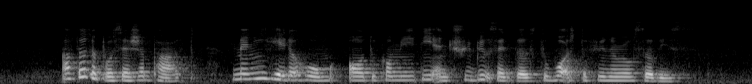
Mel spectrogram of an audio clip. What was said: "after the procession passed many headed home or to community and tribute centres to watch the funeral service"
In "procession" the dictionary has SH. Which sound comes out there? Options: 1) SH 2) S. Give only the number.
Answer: 1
